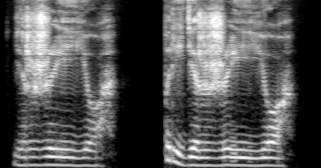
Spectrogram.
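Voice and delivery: hushed whisper. A man urges a stone boy gripping his wife's wrist, whispered. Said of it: "прошептал Норман".

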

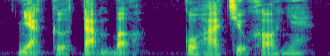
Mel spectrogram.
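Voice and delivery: ordinary delivery

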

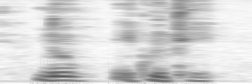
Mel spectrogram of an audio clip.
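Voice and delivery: quivering, trembling, still-shaken voice. A woman begins her reply, her voice still trembling. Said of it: "dit-elle d'une voix encore tremblante".

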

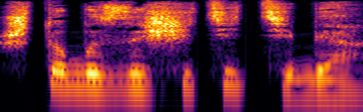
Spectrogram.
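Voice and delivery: usual speaking voice

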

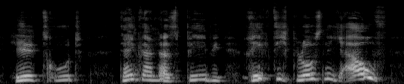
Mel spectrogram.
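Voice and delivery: piercing, shrill, high-pitched shriek. Reading a story, an aunt calls to a relative amid banging on a door: shrieking. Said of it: "Und Tante Marianne kreischte".

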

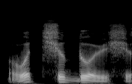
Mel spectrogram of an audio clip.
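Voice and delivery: embarrassed, awkward grumbling mutter. Captain Bannerman, speaking to Olein about the prisoner: embarrassed mutter. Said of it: "смущенно буркнул капитан".

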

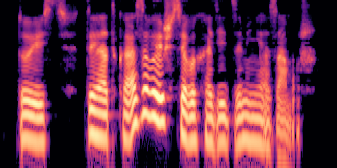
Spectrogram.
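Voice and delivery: smooth, coaxing, low, insinuating voice. A man stands, squints at the narrator and asks, insinuatingly. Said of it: "так вкрадчиво спросил".

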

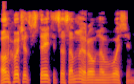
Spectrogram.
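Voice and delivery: ordinary delivery

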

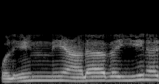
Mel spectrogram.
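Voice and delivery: ordinary talk

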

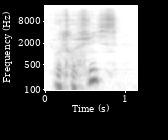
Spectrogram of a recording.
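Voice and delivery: shocked, shaking, trembling, quavering voice. Replying to the father's question about his son, trembling voice. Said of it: "dit Adeline d'une voix tremblante".

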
